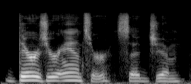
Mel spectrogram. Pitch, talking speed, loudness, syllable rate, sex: 160 Hz, 155 wpm, -18 LUFS, 4.0 syllables/s, female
